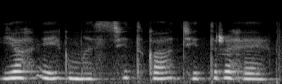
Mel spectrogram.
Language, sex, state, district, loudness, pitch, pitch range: Hindi, female, Jharkhand, Deoghar, -18 LUFS, 275 Hz, 260-295 Hz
